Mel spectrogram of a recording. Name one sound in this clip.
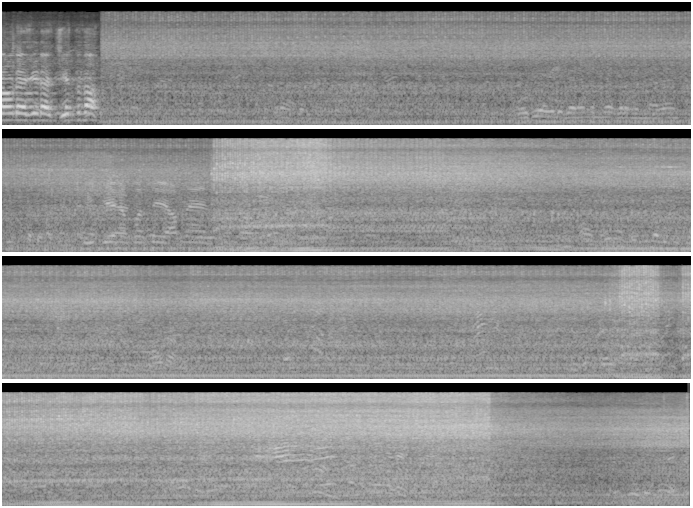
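Two tractor engines roar and strain, revving up and down.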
